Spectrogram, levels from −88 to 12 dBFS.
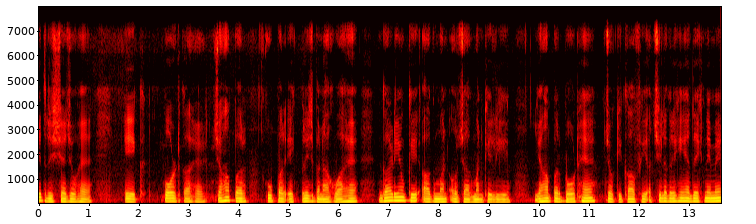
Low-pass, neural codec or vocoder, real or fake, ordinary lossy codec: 7.2 kHz; none; real; none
